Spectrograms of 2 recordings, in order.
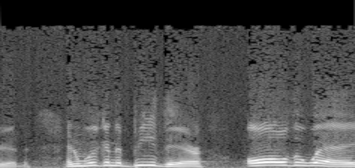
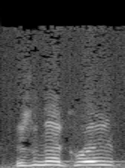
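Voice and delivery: ordinary delivery

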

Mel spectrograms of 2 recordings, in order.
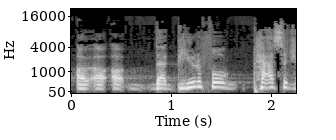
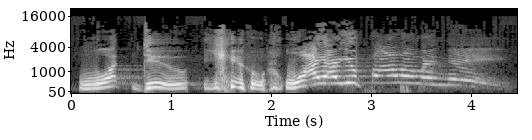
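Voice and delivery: slow, stretched-out, rising to a high pitch; hammed-up puzzled question, slowly climbing; mock puzzled questioning; 5 semitones higher, much slower than usual. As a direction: draw it out in high-pitched bafflement. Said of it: "we would paraphrase this like".

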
